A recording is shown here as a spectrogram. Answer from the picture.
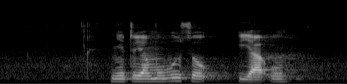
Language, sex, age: Venda, male, 20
